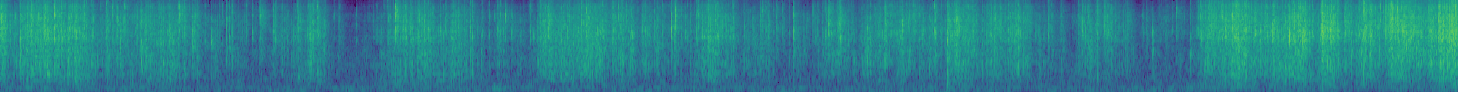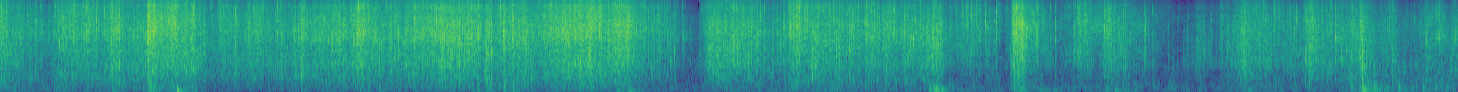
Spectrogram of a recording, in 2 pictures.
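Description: Plastic wrapper of a five-pack of instant ramen crinkling as it is pulled open and the packets are worked out, louder about halfway through, with a few soft knocks as packets meet the counter.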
